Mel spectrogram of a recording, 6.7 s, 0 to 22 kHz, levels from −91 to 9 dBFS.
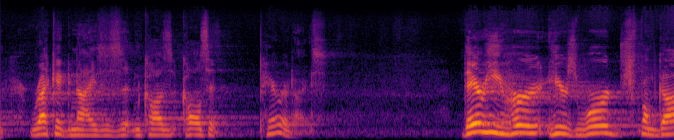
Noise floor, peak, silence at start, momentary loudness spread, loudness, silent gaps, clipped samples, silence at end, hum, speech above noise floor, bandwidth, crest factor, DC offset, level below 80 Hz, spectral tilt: -60 dBFS; -4 dBFS; 0 s; 18 LU; -23 LUFS; none; under 0.1%; 0 s; none; 37 dB; 17.5 kHz; 20 dB; under 0.1%; -88 dBFS; -6 dB/octave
